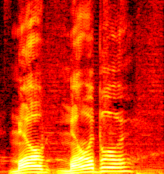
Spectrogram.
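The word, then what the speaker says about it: Marlborough: moratoriums until next year Marlboro Marlboro like the cigarette Marlboro it's spelled differently is still considering a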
